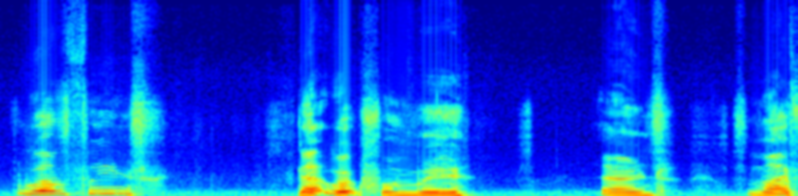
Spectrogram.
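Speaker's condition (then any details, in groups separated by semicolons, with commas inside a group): Cerebral palsy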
